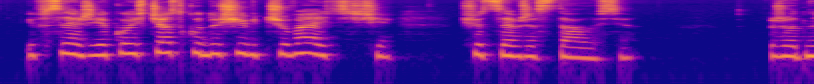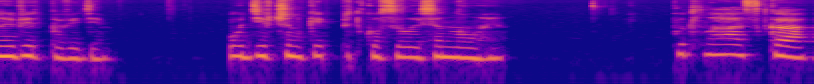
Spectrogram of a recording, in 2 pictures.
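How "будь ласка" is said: hushed whispering. Narrator reads the girl Marta begging someone who has gone, whispered. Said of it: "прошепотіла вона".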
